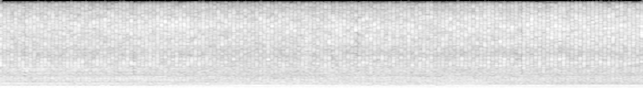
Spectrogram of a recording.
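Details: Yard-sale walk-behind leaf blower after carburetor work, air cleaner refitted: steady high two-stroke buzz, even note, no hunting or stumbling, some smoke; normal running.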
